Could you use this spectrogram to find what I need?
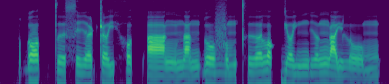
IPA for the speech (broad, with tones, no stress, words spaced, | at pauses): ɗɔ˦˥t̚ t̪ɨ˧si˨˩˦ə̯ʈə˧˥j ho˦˥t̚ʔaː˨˩ŋ na˨˩˦nɗo˧ və˧˥mt̪ʰɨ˧˥ə̯lɔ˦˥k̚ jə˧jŋi˧˥ə̯ŋa˧jlo˨˩˦m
